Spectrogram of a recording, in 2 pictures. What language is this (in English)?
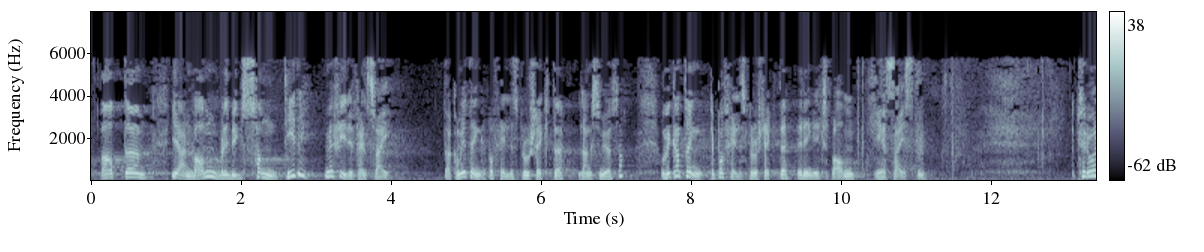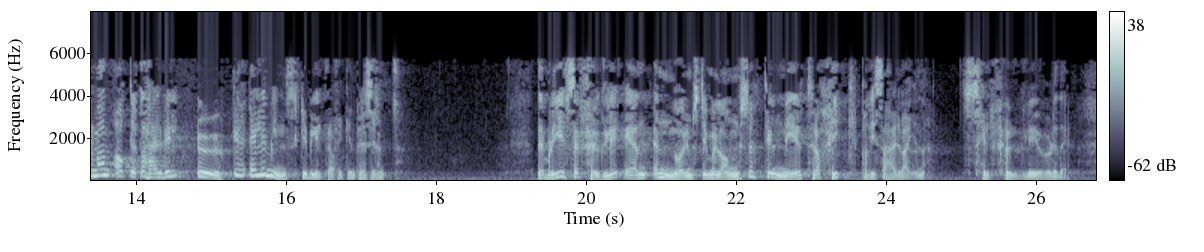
Norwegian Bokmål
